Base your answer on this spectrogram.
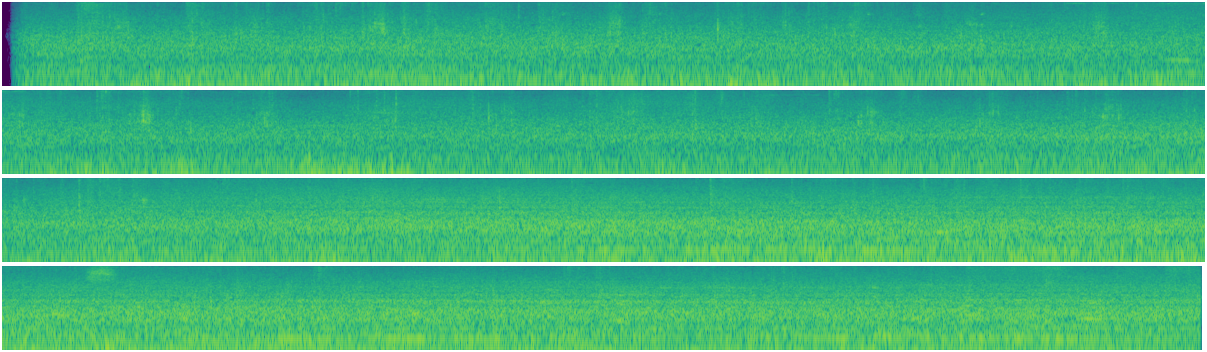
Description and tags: overpass in brussels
